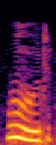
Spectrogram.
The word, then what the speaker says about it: would: El cuarto verbo modal es would. Se escribe W-O-U-L-D, pero esta L es muda, entonces would.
